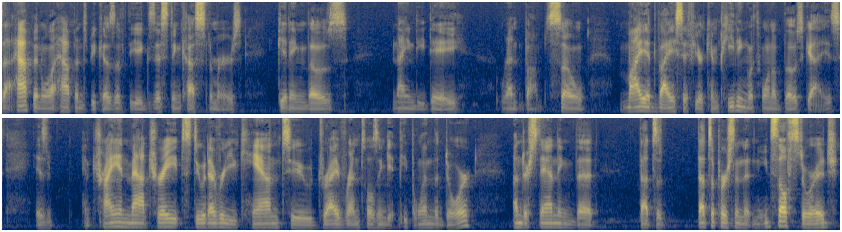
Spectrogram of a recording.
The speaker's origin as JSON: {"language": "English", "region": "Southern Utah", "country": "United States", "tie": "born or raised there", "said": "little kid growing up in Southern Utah"}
